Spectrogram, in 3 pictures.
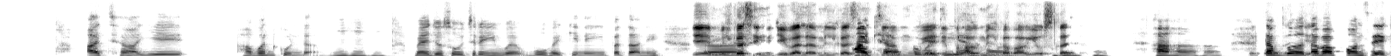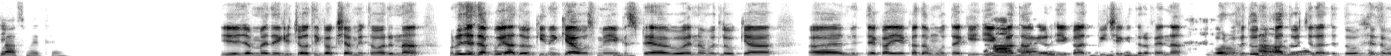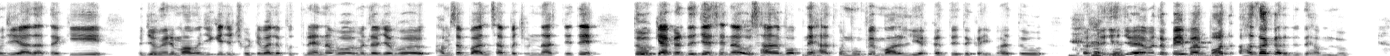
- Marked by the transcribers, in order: in English: "मूवी"; in English: "क्लास"; in English: "स्टेप"; unintelligible speech; laughing while speaking: "तो वैसे"; chuckle; laughing while speaking: "अ, ये जो है"
- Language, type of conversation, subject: Hindi, podcast, कौन-सा गाना आपकी किसी खास याद से जुड़ा हुआ है?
